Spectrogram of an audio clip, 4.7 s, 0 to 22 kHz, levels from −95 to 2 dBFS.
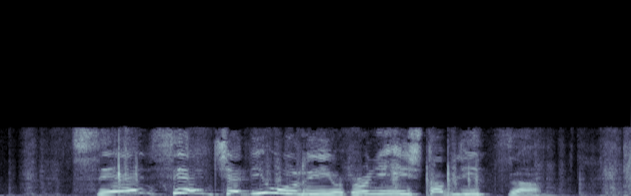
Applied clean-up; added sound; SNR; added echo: none; Writing; 17 dB; none.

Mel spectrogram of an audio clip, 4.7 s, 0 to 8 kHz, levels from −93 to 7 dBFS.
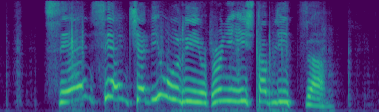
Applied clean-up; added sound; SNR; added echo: neural mask model RNNoise.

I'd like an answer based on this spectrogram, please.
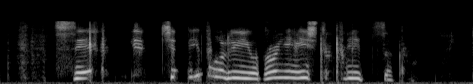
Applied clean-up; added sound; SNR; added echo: neural diffusion model UNIVERSE++.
